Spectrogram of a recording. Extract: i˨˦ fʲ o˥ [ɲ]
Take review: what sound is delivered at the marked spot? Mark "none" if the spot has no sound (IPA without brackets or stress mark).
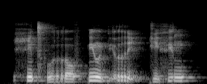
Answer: ŋ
